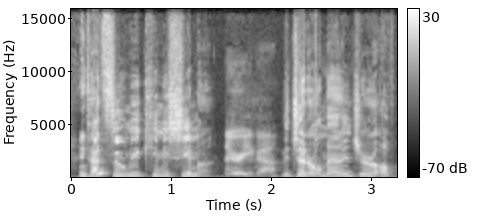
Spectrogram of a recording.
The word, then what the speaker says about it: Kimishima: I get all the details and especially the pronunciations correctly really that announced new personnel changes in the company specifically tatsumi kumi cook nah nah i knew i was gonna get it wrong in tatsumi kimishima ariga the general manager of corporate analysis and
